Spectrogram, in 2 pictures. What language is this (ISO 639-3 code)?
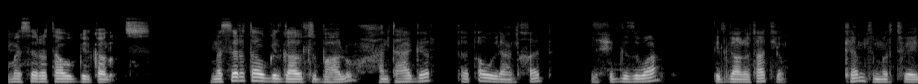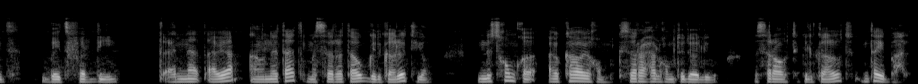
tir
